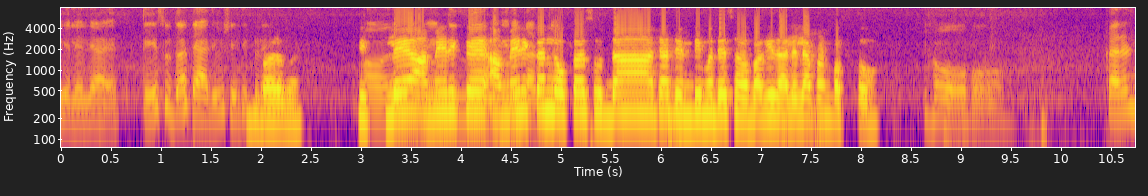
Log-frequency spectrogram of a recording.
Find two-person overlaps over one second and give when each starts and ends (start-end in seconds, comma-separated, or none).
3.0-5.2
